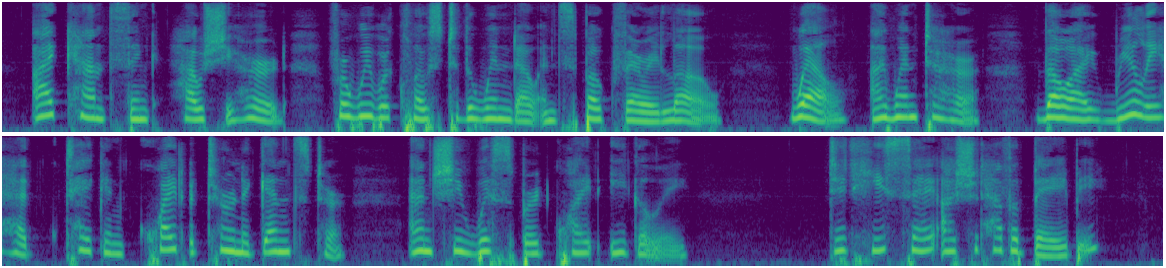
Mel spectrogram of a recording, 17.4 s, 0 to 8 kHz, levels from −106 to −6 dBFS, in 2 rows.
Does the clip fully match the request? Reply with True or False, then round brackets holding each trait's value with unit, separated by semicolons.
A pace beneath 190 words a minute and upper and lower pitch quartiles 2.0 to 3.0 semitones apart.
False (155 wpm; 3.6 semitones)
